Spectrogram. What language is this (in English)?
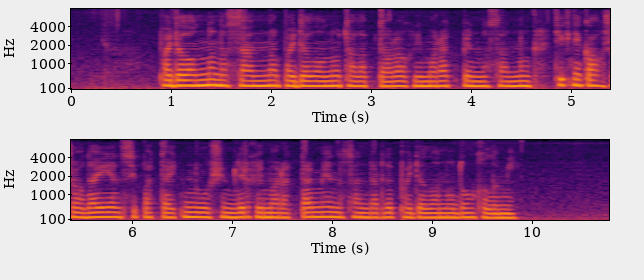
Kazakh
